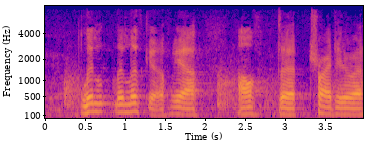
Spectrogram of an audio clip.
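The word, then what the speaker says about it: Linlithgow: So, yeah, I get the accent's on the second syllable. Lithko.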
